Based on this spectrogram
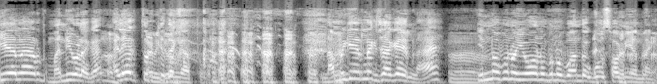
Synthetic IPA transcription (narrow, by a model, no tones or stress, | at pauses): iɛlaːɾɐd̪umɐnijɔɭɐɡɐɐɭijaːk̚t̪uɾkid̪ɐŋɡaːt̪u | nɐmɐɡeiɾlɐkd͡ʒaːɡɐilːɐinːobːunujuːɐnobunubɐnd̪ɐɡoːsʋaːmiɐnd̪ɐŋɡɐ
